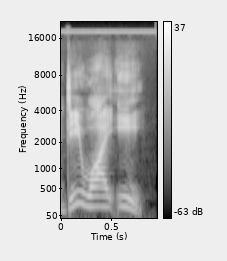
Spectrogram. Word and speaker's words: dye: This is dye with a Y, D-Y-E. But it's pronounced like dye de morir.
